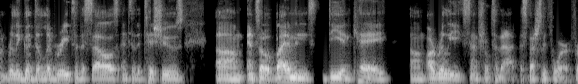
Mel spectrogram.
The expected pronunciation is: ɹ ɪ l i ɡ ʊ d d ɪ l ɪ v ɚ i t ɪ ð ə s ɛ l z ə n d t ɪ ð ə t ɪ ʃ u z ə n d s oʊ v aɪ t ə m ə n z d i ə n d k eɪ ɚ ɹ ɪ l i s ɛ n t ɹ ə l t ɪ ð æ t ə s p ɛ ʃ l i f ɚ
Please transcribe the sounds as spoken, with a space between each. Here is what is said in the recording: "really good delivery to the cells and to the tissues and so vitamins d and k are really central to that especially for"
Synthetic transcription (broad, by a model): ɹ ɪ l i ɡ ʊ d d ɪ l ɪ v ɚ i t ɪ ð ə s ɛ l z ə n t ɪ ð ə t ɪ ʃ u z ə n s oʊ v aɪ t ə m ə n z d i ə n k eɪ ɚ ɹ ɪ l i s ɛ n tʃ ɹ l t ɪ ð æ t ə s p ɛ ʃ l i f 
